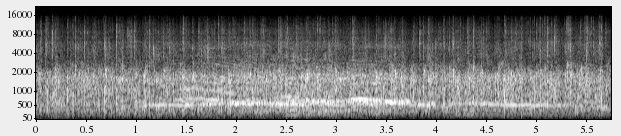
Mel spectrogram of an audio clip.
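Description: A man sings into a microphone over the applause.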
